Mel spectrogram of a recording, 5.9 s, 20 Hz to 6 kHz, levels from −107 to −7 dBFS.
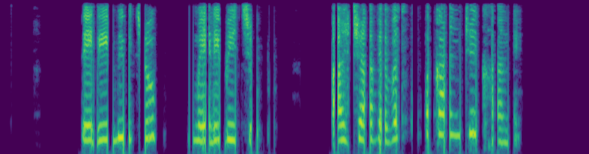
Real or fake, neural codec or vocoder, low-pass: fake; vocoder, 44.1 kHz, 128 mel bands every 256 samples, BigVGAN v2; 5.4 kHz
